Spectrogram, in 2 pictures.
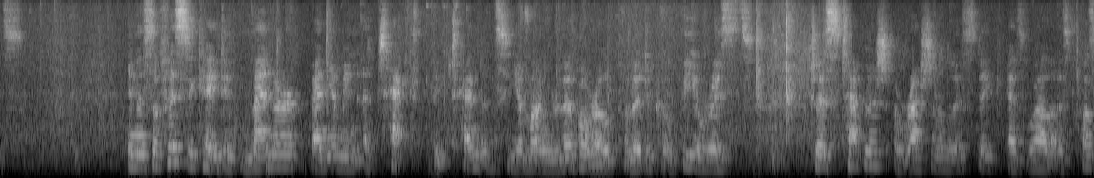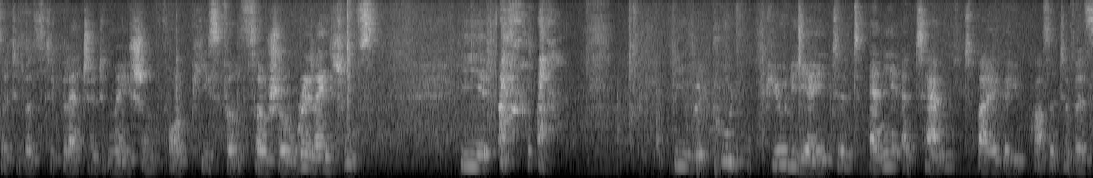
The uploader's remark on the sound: A talk delivered at the Hannah Arendt Center.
